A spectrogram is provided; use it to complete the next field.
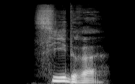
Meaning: cider, sparkling apple wine
- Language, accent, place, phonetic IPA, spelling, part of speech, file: German, Germany, Berlin, [ˈsiː.dʁə], Cidre, noun, De-Cidre.ogg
